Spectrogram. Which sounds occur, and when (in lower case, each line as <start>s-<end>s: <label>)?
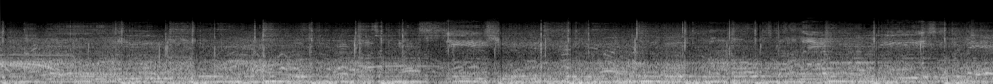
0.0s-9.9s: applause
0.0s-9.9s: crowd
0.0s-9.9s: music
0.0s-9.9s: shout
0.3s-1.9s: male singing
3.3s-3.7s: male singing
4.2s-5.0s: male singing
6.9s-9.9s: male singing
